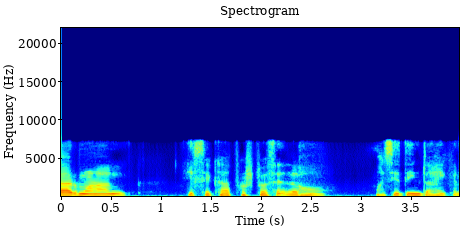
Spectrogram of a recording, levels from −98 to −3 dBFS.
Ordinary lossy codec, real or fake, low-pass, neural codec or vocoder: none; fake; 7.2 kHz; codec, 16 kHz, 1 kbps, X-Codec, HuBERT features, trained on balanced general audio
